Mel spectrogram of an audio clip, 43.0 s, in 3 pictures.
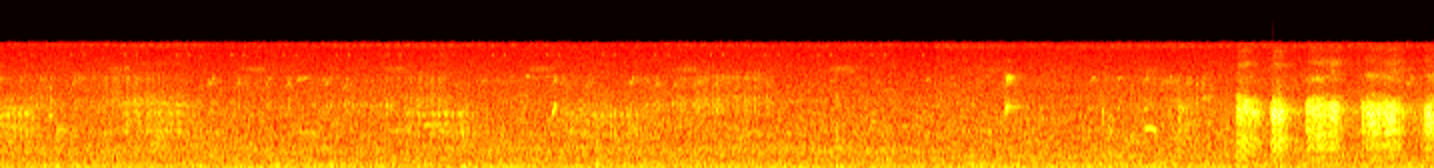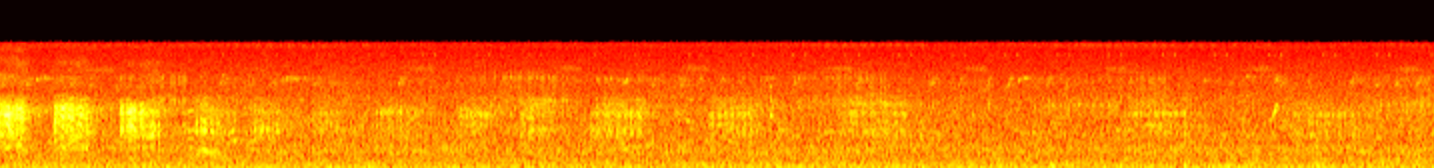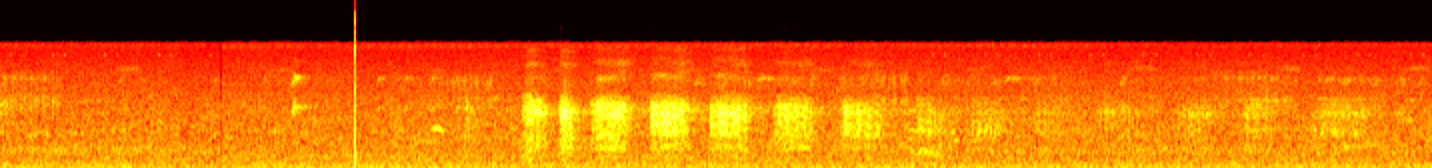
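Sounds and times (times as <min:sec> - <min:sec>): small birds chirping faintly: 0:00.0 - 0:43.0
bird harsh calls: 0:09.9 - 0:29.3, 0:31.5 - 0:43.0.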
